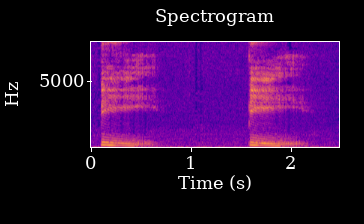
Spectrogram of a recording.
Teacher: it more stretch more duration and a little more energy e our lips come together for the sound and go into the vowel e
